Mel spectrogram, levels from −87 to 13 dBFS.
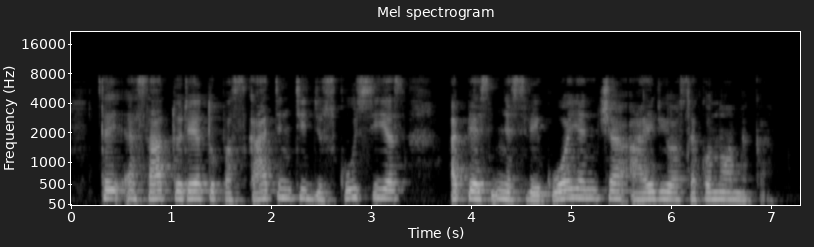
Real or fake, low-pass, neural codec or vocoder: real; 7.2 kHz; none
